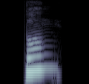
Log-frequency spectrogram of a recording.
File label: Japanese, Ideo Phones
